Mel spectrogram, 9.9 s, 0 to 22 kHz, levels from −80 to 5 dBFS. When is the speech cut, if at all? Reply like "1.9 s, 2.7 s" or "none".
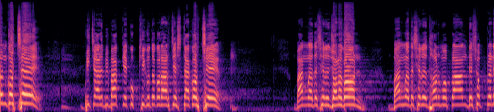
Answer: none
